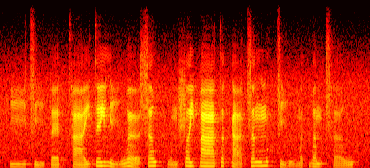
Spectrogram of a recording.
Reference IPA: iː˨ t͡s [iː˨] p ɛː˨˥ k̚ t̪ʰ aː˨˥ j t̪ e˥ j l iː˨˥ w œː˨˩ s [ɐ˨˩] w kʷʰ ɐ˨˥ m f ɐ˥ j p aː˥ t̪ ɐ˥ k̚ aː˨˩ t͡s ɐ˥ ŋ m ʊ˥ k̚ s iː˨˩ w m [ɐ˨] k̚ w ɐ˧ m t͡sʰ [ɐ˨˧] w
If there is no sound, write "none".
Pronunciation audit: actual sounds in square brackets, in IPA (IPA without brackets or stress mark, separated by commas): iː˨˩, ɐ˥, ɐ˨˥, ɐ˨˧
